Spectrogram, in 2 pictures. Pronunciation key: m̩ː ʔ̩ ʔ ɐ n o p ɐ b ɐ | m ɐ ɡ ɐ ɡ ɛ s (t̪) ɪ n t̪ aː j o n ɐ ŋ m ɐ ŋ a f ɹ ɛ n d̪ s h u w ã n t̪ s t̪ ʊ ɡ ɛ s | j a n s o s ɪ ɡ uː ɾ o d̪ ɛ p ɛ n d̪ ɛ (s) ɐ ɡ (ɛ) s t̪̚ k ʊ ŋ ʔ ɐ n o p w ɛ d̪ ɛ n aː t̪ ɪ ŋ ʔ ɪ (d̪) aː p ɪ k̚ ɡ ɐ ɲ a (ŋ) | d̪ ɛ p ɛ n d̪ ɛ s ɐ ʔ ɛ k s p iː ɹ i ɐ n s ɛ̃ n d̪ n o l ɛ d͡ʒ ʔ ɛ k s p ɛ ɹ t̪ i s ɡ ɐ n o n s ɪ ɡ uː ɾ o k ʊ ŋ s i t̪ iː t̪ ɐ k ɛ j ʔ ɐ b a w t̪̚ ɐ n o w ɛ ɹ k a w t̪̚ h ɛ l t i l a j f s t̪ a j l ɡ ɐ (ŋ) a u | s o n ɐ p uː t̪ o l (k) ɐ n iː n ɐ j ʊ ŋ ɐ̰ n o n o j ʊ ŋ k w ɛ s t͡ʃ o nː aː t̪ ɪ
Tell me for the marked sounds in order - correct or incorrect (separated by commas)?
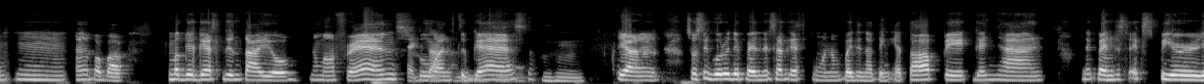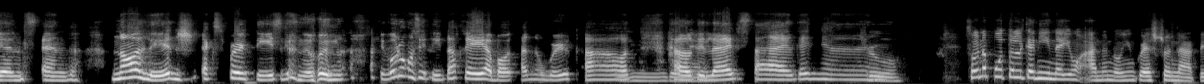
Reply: incorrect, correct, correct, incorrect, incorrect, incorrect, correct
